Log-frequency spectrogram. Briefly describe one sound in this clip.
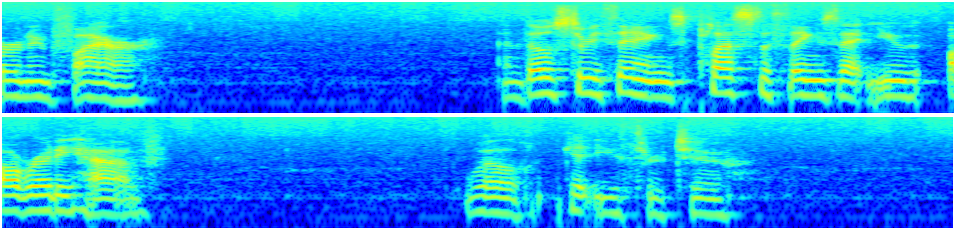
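An older woman speaks calmly and warmly into a close microphone.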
